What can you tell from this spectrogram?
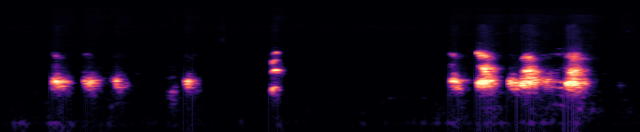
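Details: Blenheim Cavalier King Charles Spaniel puppies, part of Remy's first litter of six, in a home puppy pen. Short mid-pitched yelps come scattered at first, then a denser burst of overlapping squeaky cries near the end, with silence between.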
